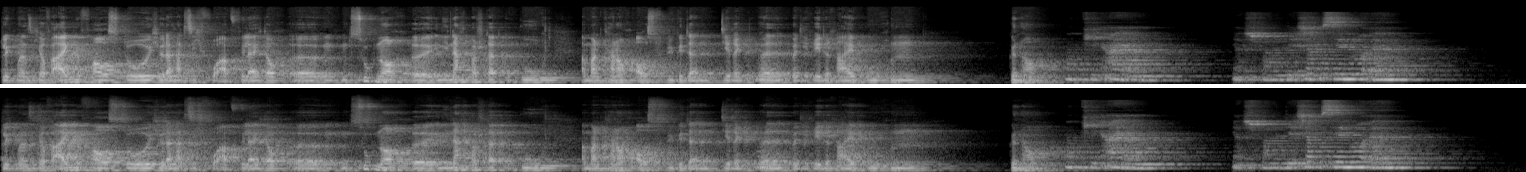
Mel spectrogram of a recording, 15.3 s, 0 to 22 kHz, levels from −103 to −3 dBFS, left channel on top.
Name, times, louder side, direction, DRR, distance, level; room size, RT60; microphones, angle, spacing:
voice 1, 0.0-5.5 5.8-9.1 10.1-10.4, left 2 dB, 80° left, 3 dB, 1.8 m, -35 dB
voice 2, 10.6-11.5 12.3-13.9, right 1 dB, 85° right, -7 dB, 3.0 m, -41 dB
18.0 x 8.6 x 5.8 m, 1.4 s
head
